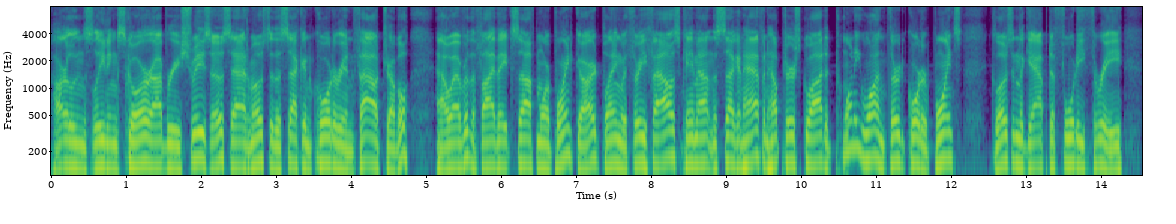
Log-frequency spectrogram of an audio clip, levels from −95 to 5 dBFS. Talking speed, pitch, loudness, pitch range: 180 wpm, 130 Hz, -13 LUFS, 120-145 Hz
